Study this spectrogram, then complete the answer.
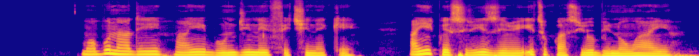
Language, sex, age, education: Igbo, female, 30-45, tertiary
